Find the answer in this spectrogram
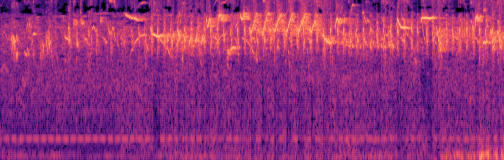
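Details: Rapid, high chattering warble of the Oriental white-eye, a lure to bring caged birds into song, building to a continuous dense stream of chirps with a steady faint hum and some low rumble at the end.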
